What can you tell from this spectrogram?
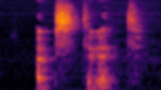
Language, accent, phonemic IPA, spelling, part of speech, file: French, Canada, /ap.stʁɛt/, abstraite, adjective, LL-Q150 (fra)-abstraite.wav
- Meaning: feminine singular of abstrait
